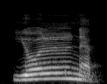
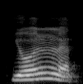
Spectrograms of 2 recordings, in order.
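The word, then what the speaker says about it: 열넷: Yang keempat ada yolnet. Yolnet, bacim real ketemu dengan bacim real bertemu dengan huruf nien. Jadi huruf niennya ini berubah menjadi huruf real. Jadinya adalah yolet. Yolnet sama yolet.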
